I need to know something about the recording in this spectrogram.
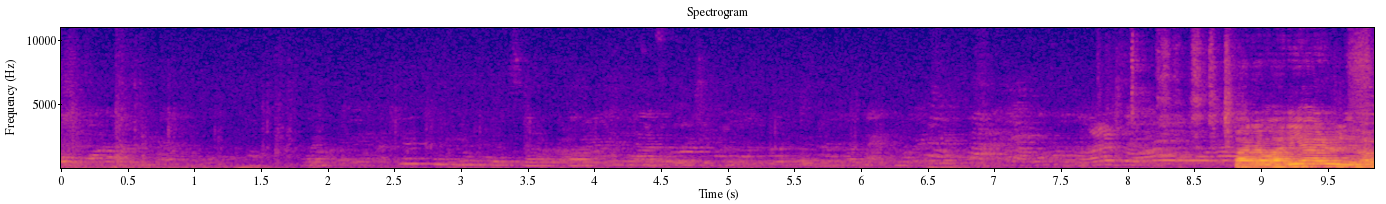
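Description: A woman speaks softly through a microphone in a large hall.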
